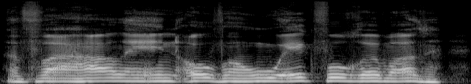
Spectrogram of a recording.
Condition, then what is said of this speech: ALS (motor neuron disease). Voor mijn gevoel heeft het vooral qua spraak en slikken en qua benauwdheid geholpen.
